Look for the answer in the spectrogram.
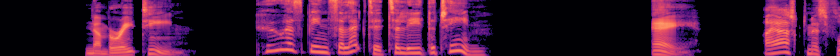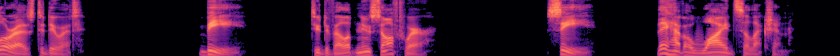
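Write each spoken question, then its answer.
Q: Who has been selected to lead the team?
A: A: I asked Ms. Flores to do it.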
